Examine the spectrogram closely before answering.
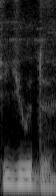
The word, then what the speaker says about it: yud: Et oui, voilà, on le prononce Yud. J'avais un gros doute, c'est Yud.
